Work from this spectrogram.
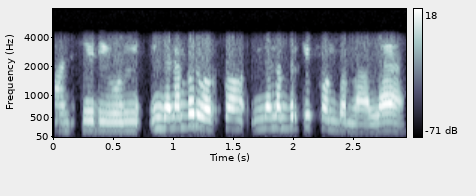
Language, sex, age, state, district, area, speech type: Tamil, female, 18-30, Tamil Nadu, Mayiladuthurai, rural, conversation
